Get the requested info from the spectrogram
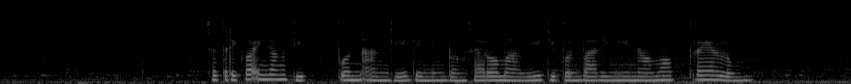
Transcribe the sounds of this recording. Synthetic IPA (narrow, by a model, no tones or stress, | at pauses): sət̪ɾikɔʔiŋkaŋd̪̥i̤ | pʊnʔaŋɡed̪̥e̤nɪŋb̥ä̤ŋsaɾomawid̪̥i̤pʊnpaɾiŋinɔmɔpɾelʊm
